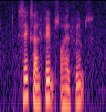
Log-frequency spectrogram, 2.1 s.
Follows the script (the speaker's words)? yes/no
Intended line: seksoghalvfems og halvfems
yes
